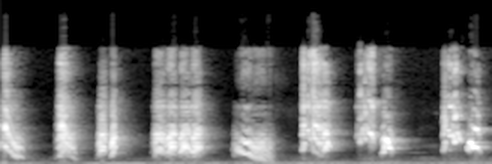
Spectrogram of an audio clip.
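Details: A wild long-tailed shrike sings with mimicked fill-ins. Loud harsh rasping notes, some falling in pitch and some ending in a thin whistle, come roughly three per second.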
